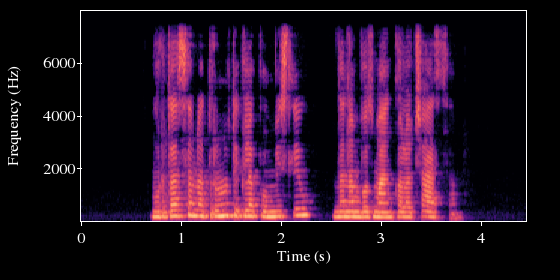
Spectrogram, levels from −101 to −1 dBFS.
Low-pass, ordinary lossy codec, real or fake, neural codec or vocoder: 7.2 kHz; none; real; none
